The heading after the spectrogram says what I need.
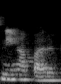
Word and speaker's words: Neha Parak: Do we have Neha Parak, right? So am I pronouncing your name correctly, Neha? Yes, Neha Parak it is.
